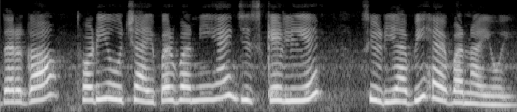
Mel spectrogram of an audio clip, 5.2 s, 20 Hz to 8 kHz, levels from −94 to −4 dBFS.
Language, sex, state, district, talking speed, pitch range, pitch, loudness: Hindi, female, Uttar Pradesh, Hamirpur, 150 wpm, 310-375 Hz, 345 Hz, -19 LUFS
